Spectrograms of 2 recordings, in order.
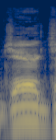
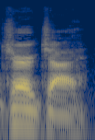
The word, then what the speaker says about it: Gjergjaj: David Haye versus Arnold jerck ji uh fight now I've heard his last name pronounced different ways from watching his fight on his fights on YouTube Jer ji and jerk ji so I repr pronounce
